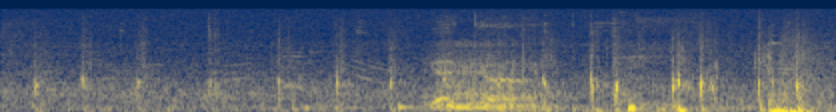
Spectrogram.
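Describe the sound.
Horse hooves clip-clop in a steady, even rhythm as the animal is ridden along, with a brief whinny-like sound and faint voices in the background.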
